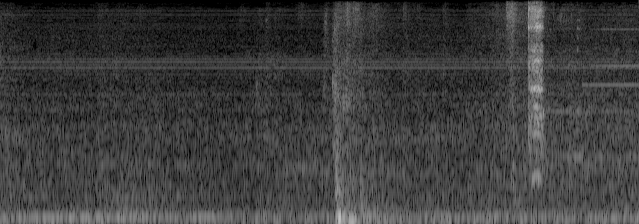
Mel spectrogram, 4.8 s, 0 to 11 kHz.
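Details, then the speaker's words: VW Golf Mk6 2.0 TDI throttle body, cleaned and off the car, scanner actuation test (car had flashing glow plug light, limp mode, P213800/P0121): one sharp flap snap then brief motor whir; actuator works properly. "And that in fact does appear to be doing what it's supposed to do."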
